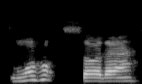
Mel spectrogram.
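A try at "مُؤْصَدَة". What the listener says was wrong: মুহ হবে না মু ঝাটকা হামজার উপর সাকিন থাকলে সাকিন যুক্ত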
